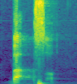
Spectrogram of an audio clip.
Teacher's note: Orang Jawa ngomong bakso pakai hamzah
